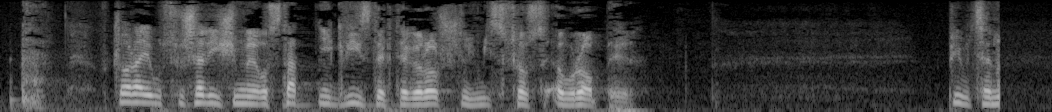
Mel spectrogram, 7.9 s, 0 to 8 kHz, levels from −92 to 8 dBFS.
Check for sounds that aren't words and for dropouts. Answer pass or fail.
pass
